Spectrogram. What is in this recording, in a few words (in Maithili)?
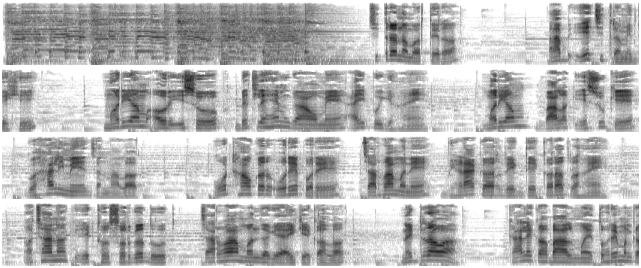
good news maithili, nt drama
